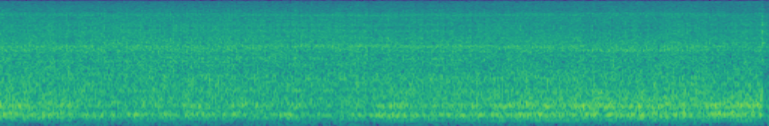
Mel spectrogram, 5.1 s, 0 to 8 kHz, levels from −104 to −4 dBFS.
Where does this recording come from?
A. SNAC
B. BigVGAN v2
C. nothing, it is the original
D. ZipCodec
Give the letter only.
B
